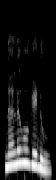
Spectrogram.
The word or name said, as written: ನಲವುಗೆಡು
